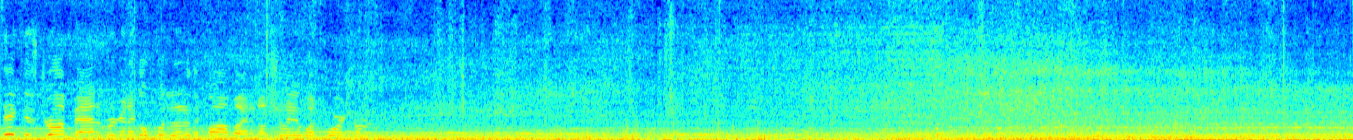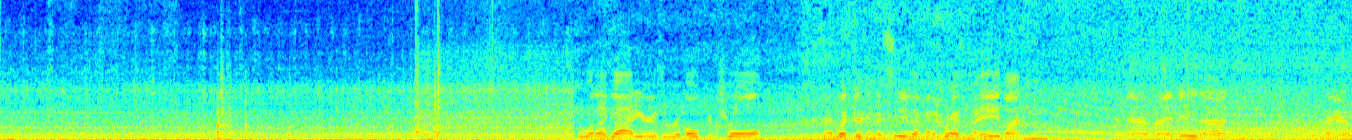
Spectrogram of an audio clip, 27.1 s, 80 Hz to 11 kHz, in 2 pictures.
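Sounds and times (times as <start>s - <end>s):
combine harvester engine running: 0.0s - 27.0s.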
